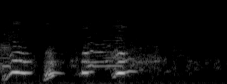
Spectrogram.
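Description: A little dog whimpers in a few short, high, tonal yelps, then trails off into softer, fainter whines toward the end.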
